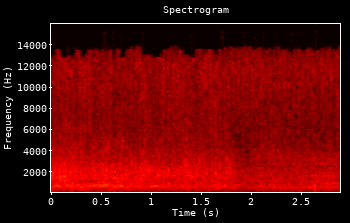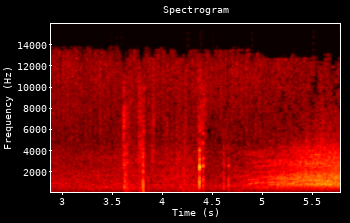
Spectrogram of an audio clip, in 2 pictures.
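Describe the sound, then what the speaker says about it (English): Crowd applause at a Bangladesh vs Sri Lanka Asia Cup 2018 cricket match: a steady, distant wash of clapping and cheering, with a few sharper bursts near the middle and a swell toward the end. "Applause there from the crowd."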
